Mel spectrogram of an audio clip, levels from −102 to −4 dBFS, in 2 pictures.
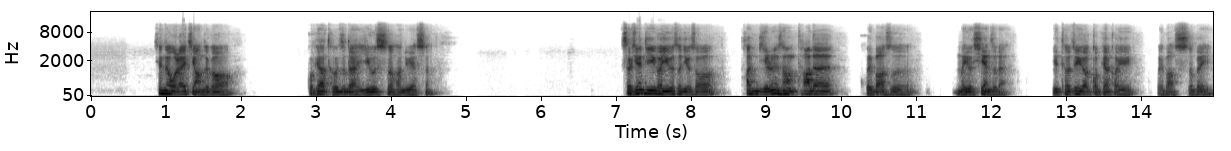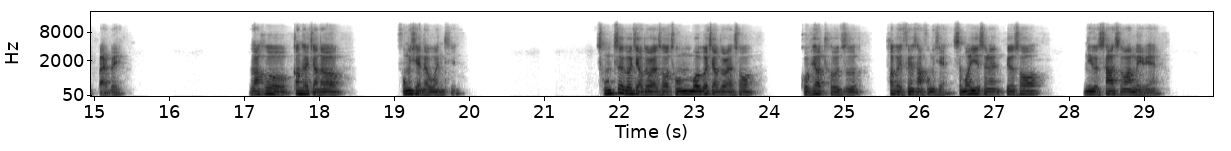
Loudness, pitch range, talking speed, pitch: -16 LUFS, 110-130 Hz, 215 characters per minute, 120 Hz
